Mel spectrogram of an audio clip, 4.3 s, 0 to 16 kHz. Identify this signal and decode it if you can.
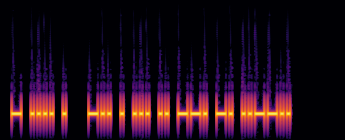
Morse code, heard as a keyed tone, about 32 wpm, 700 Hz. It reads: THE DESIGN?
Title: Sentences from Top 1000 Words - Review Part 5 - 30wpm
